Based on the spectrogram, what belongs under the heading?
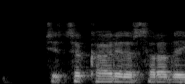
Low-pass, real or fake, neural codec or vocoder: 7.2 kHz; real; none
